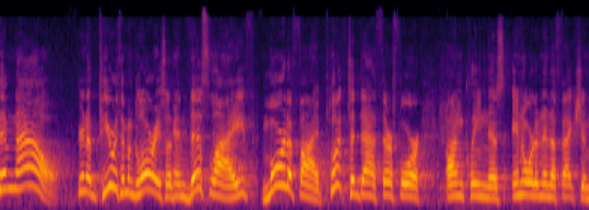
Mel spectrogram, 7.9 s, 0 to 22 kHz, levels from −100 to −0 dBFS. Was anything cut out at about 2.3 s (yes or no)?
yes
